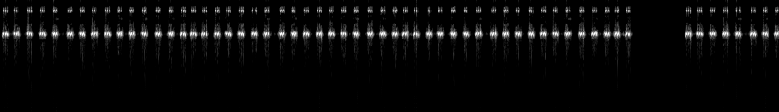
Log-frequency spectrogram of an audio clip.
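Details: Loud cricket chirps meant to repel rats indoors, a quick even train of high pulses at roughly four a second, broken by a gap of about a second near the end.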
